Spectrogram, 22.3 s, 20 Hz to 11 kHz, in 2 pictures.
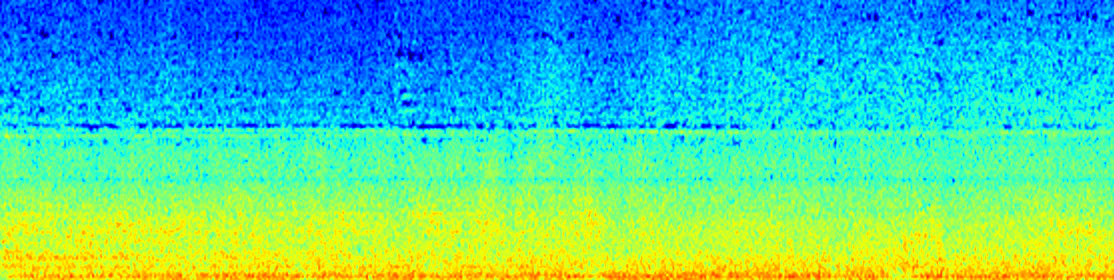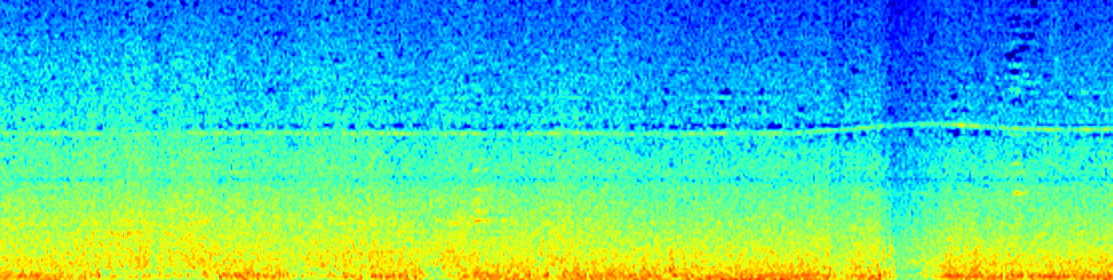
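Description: Boeing 929 Jetfoil under way, its twin gas turbines running with a steady high whine and a low hum over a loud rush of waterjet spray and churned water.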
